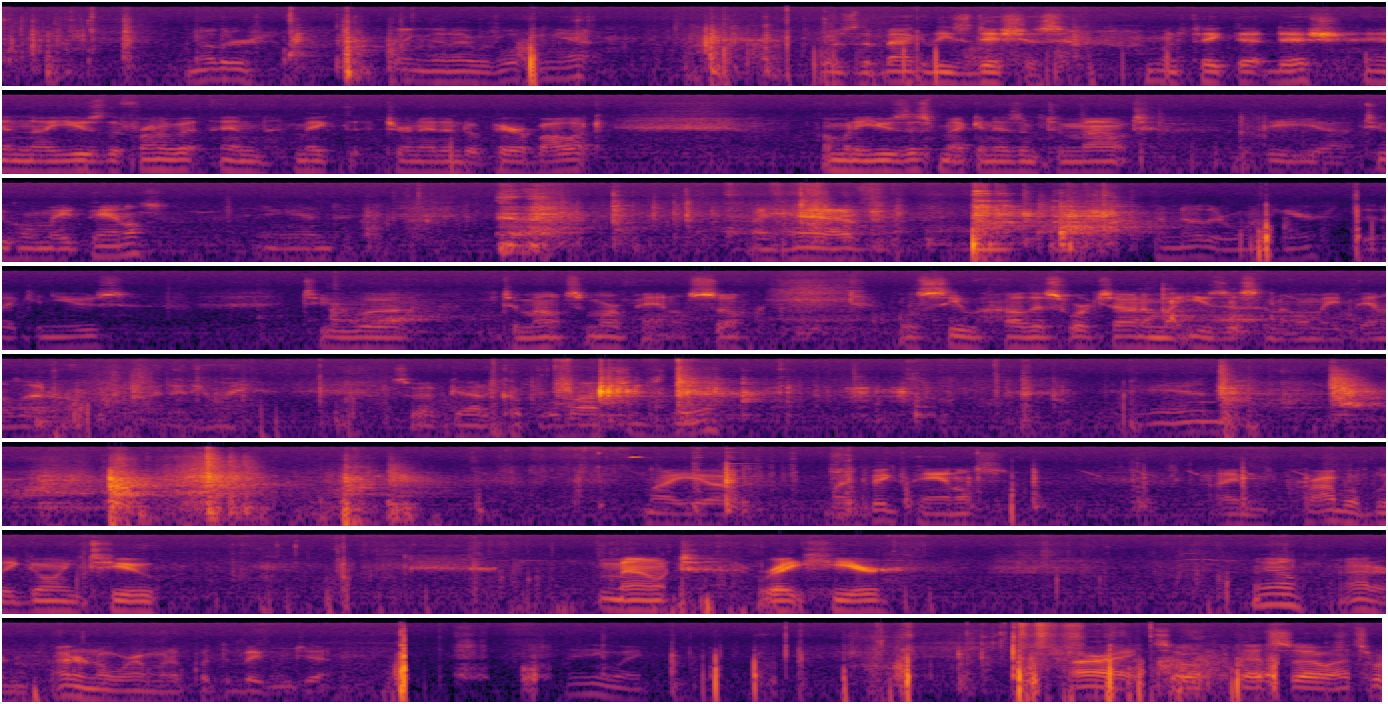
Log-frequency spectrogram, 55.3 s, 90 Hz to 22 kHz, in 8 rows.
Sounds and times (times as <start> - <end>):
Speech: 0.9 - 3.0, 4.1 - 10.0, 11.0 - 15.6, 17.4 - 21.5, 22.2 - 24.5, 25.2 - 29.0, 29.6 - 31.4, 33.3 - 34.0, 37.8 - 39.7, 40.6 - 42.3, 44.5 - 46.1, 47.8 - 50.1, 51.1 - 51.7, 53.7 - 55.3.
